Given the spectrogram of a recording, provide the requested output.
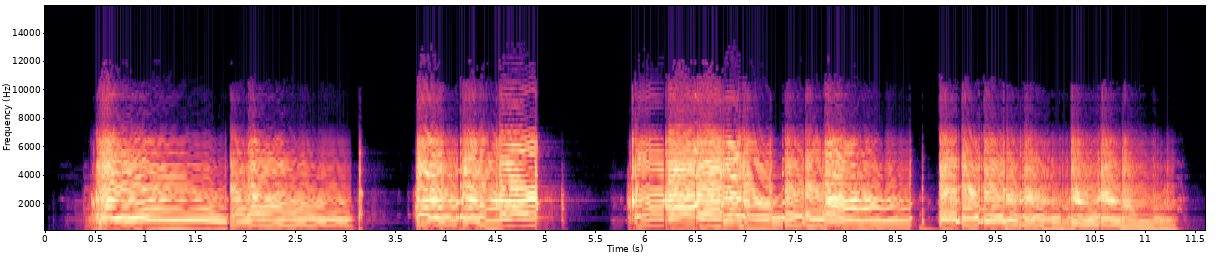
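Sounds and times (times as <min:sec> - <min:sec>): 
blues guitar lick through a Rambler 25W amplifier: 0:00.1 - 0:11.5.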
